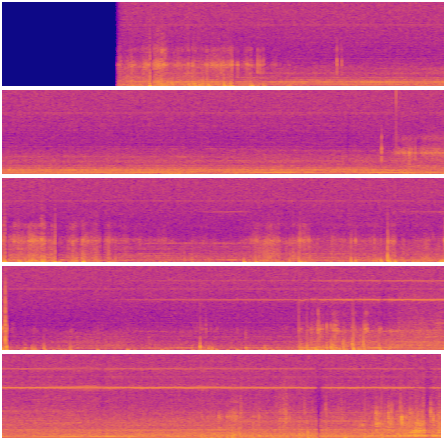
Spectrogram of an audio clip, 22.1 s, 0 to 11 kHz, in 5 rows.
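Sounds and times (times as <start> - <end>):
diesel truck engine running: 14.1 - 22.0.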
